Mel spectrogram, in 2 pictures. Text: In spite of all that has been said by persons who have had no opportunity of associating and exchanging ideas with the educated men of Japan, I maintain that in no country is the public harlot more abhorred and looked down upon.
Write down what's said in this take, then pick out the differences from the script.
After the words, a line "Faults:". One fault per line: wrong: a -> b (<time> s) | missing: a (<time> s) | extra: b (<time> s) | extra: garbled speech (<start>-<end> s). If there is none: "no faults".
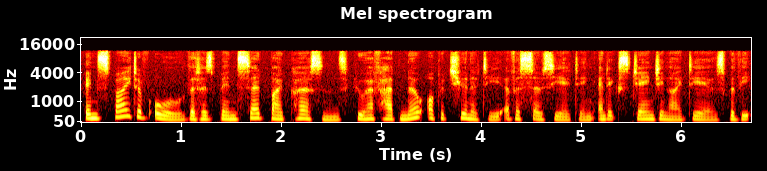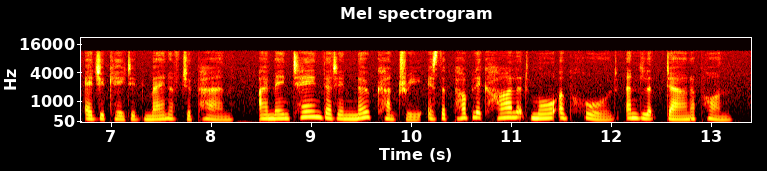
In spite of all that has been said by persons who have had no opportunity of associating and exchanging ideas with the educated men of Japan, I maintain that in no country is the public harlot more abhorred and looked down upon.
Faults:
no faults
